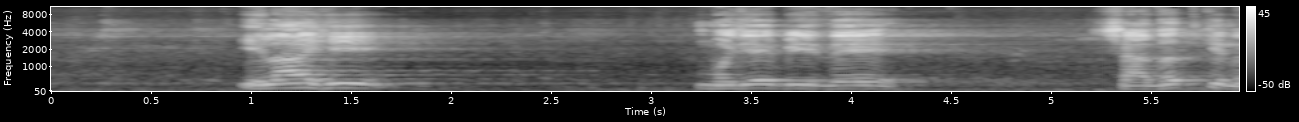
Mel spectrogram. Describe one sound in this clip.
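An elderly man speaks loudly and with animation into a microphone over a loudspeaker.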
